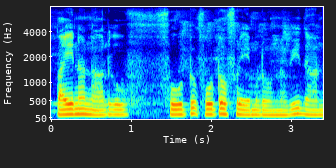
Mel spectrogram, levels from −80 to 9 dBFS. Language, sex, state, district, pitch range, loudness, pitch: Telugu, male, Telangana, Hyderabad, 125-140 Hz, -17 LUFS, 135 Hz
